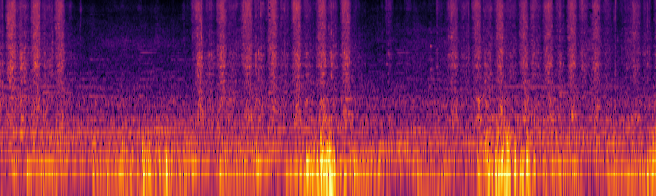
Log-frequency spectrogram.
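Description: Carrot being grated on a handheld box grater: quick rasping strokes in three runs, pausing briefly at about one second in and again at about three and a half seconds in.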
